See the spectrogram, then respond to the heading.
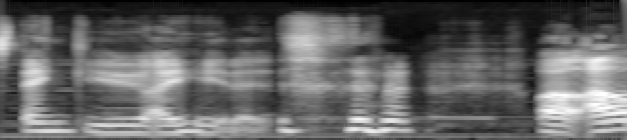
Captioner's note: laughs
